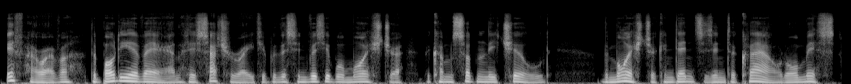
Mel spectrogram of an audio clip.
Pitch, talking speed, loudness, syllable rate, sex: 110 Hz, 160 wpm, -20 LUFS, 5.9 syllables/s, male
